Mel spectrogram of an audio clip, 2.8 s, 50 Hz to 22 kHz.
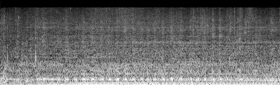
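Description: A steady, loud engine drone from an 85 cc motorbike being ridden, a continuous mid-pitched hum throughout with no talking.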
